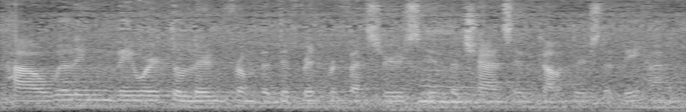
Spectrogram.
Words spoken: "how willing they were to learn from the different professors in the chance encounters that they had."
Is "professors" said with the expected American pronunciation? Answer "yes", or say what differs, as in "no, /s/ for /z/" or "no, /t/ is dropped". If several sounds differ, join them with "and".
no, /s/ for /z/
